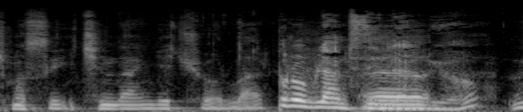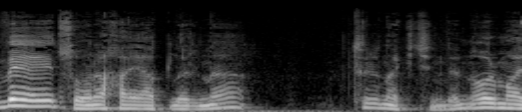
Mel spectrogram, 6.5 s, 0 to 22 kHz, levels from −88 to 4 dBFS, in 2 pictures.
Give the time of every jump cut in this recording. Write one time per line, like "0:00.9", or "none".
0:03.6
